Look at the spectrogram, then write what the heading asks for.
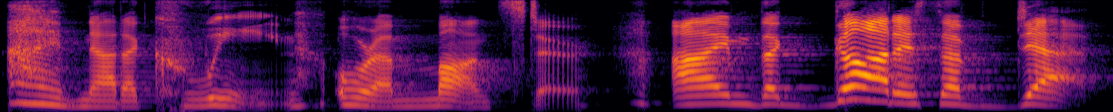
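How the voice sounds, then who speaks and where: A woman voicing a haughty goddess of death in a fantasy game, speaking deliberately. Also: on the low side, animated, pushed and bright, exaggerated voice. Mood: proud, menacing.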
